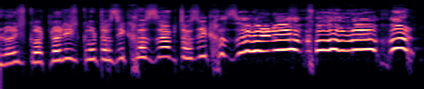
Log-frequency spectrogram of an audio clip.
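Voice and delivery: building from high urging to a very high, loud wail; desperate struggle. Acted. Terrified boy before the soldier, desperate struggle. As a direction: strain harder until it breaks into a cry.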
